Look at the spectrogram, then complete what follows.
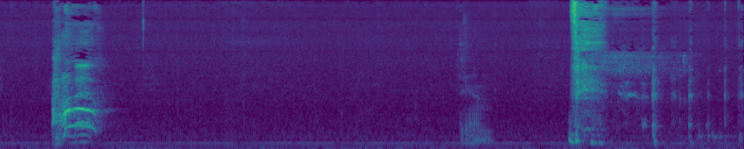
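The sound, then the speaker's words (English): A person coughs and clears their throat in three separate harsh bursts spread over several seconds, with a faint steady hum in the background. “Don't cough.”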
